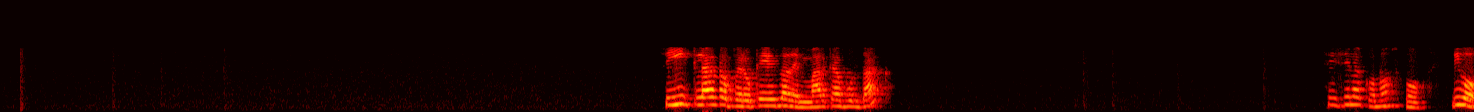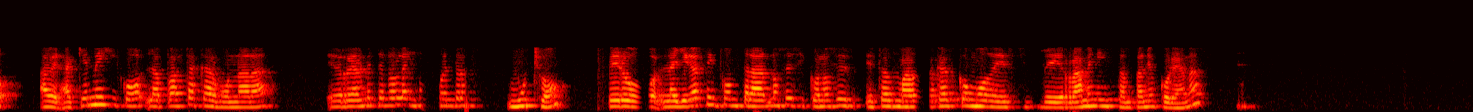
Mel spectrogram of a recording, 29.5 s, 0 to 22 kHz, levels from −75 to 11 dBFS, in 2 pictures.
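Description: Speech runs the whole clip in a dull, telephone-band sound with nothing above 4 kHz, scratchy s sounds and a granular hiss beneath it. This is the Bluetooth CVSD headset codec, whose one-bit up-or-down steps cannot keep pace with loud, high-frequency detail. At 10.28–10.31 s and 19.39–19.45 s the sound breaks into brief holes with abrupt edges, about 30 ms lost across 37.5 ms and 22.5 ms across 30 ms. This is unconcealed Bluetooth headset packet loss, where several short voice packets vanished and were left as gaps.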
